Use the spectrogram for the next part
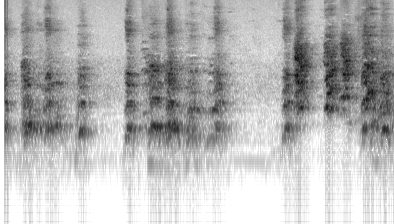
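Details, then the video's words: Female Alsatian puppy, about five months old, handed in as a stray in the Weymouth area, gives bursts of harsh, harmonic barks in quick clusters with short quiet gaps, the last cluster rapid and insistent. "Alsatian puppy"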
